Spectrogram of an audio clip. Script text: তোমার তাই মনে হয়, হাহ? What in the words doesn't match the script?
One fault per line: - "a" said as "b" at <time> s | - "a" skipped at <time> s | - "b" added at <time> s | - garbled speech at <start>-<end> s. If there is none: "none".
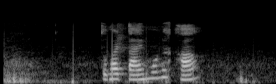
- "হয়" skipped at 1.7 s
